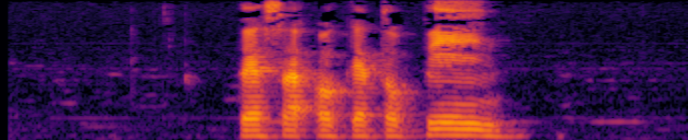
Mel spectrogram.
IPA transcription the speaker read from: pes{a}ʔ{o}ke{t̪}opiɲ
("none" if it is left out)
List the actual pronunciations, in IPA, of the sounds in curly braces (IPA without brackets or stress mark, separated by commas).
a, o, t̪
